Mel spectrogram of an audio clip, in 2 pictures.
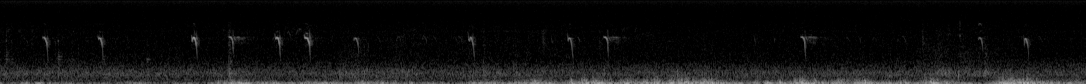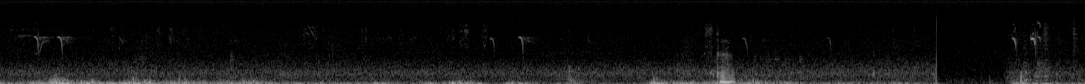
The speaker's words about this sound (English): Here's a crossbill. Three crossbills there.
